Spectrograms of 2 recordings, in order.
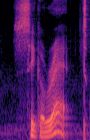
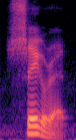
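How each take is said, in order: First: The stress is on the last syllable. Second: The stress is on the first syllable. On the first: This is the British way of saying it. "with the French stress on et" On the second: This is the American way of saying it. "with the stress on cig"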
